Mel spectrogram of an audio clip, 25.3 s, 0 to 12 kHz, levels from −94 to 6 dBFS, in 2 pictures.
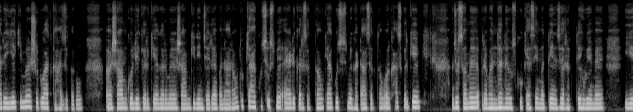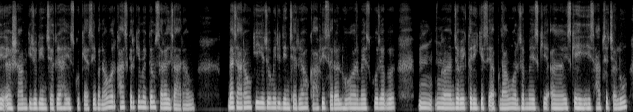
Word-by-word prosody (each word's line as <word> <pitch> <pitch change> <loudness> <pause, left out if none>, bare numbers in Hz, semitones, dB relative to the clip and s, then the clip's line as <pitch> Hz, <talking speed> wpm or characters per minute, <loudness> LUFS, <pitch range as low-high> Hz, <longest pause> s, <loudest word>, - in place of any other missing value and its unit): रही 140 0 +1
है 150 - +4
कि 155 +1 -4
मैं 160 +2 +3
शुरुआत 145 -2 -1
कहाँ 120 +1 -5
से 120 +1 -8
करूँ? 125 +1 -7 0.5
अ, 130 - +2
शाम 135 +1 +1
को 140 - +1
लेकर 135 -1 +1
के - - 0
अगर 130 0 +1
मैं 135 0 +1
शाम 130 0 -2
की 135 - -3
दिनचर्या 130 0 0
बना 125 0 -1
रहा 130 - -1
हूँ 150 - -1
तो 175 - -4
क्या 160 0 +1
कुछ 165 +1 -8
उसमें 150 - 0
ऐड 140 0 +1
कर 135 0 -1
सकता 135 +1 -6
हूँ 140 0 -1
क्या 140 0 +1
कुछ 145 +1 -3
उसमें 140 -2 -1
घटा 130 +1 -2
सकता 130 - -8
हूँ 70 - -1
और 70 - +1
ख़ास 150 0 -8
करके, 155 +1 +1 0.7
जो 145 +1 +4
समय 145 +1 +3
प्रबंधन 135 0 +4
है 140 - +3
उसको 140 +1 -3
कैसे 130 +2 -1
मद्देनज़र 135 0 +1
रखते 130 +1 -3
हुए 130 0 +3
मैं 135 +1 +2 0.4
ये 130 -1 +3
अ, 130 - +4
शाम 130 0 -1
की 135 +1 -1
जो 130 0 +2
दिनचर्या 130 0 +1
है 130 0 0
इसको 130 0 -4
कैसे 120 +2 -2
बनाऊँ? 130 +4 0
और 160 - +3
ख़ास 155 0 -1
करके 155 0 -1
मैं 155 -1 +3
एकदम 155 +2 +1
सरल 135 -1 +2
चाह 120 -3 -2
रहा 115 +1 -5
हूँ, 120 +3 -5 0.7
मैं 145 - +6
चाह 145 -1 +2
रहा 150 +1 +1
हूँ 150 - +1
कि 150 - +2
ये 145 -1 +4
जो 145 0 +1
मेरी 140 0 +1
दिनचर्या 135 0 +1
हो 140 - 0
काफ़ी 130 +2 -1
सरल 125 +1 0
हो 130 +1 +1
और 130 0 +1
मैं 130 0 +2
इसको 135 +1 -1
जब 135 0 +1
उम, 140 0 -3
अ, 135 -1 +1
जब 135 0 +4
एक 135 0 +2
तरीक़े 135 0 +3
से 130 - -4
अपनाऊँ 130 0 0
और 130 - +1
जब 130 0 0
मैं 135 - +2
इसके 130 +2 -2
अ, 135 - -3 0.2
इसके 135 +2 0
ही 130 -1 +4
हिसाब 130 0 -2
से 140 - +1
चलूँ, 130 +4 +1
135 Hz, 240 wpm, -23 LUFS, 130-140 Hz, 0.7 s, मैं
